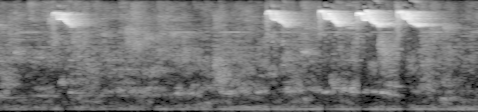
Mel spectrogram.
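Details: High, downward-sweeping chirps from a Javan white-eye singing to lure males: one lone note, a pause, then four rapid notes in a row, with a soft background hum.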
